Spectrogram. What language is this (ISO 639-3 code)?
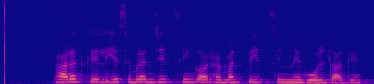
hin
